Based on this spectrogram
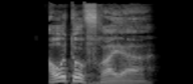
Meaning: inflection of autofrei: 1. strong/mixed nominative masculine singular 2. strong genitive/dative feminine singular 3. strong genitive plural
- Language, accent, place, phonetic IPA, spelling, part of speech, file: German, Germany, Berlin, [ˈaʊ̯toˌfʁaɪ̯ɐ], autofreier, adjective, De-autofreier.ogg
